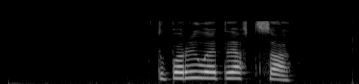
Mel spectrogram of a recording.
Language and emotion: Russian, neutral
